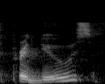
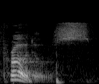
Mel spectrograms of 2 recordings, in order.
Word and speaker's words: produce: how we learned that the words that function both as noun and as a verb if they are two syllables and play the role of a noun the first syllable takes a stress but if they are a verb the second syllable takes a stress let's read this sentence Farmers produce fresh produce I am happy with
